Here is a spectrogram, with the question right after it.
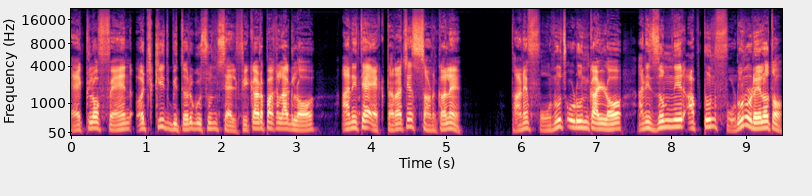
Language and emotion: Goan Konkani, angry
